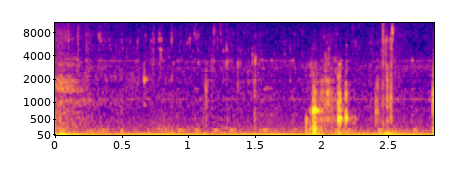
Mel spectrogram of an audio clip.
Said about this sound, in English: I'm going to take a sip of my water here.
